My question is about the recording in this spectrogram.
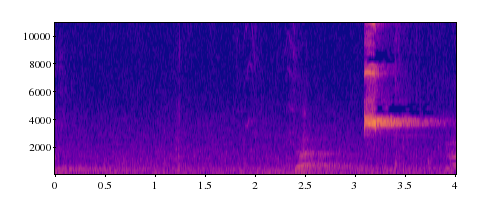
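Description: A referee's whistle blown once, short and loud, about three seconds in, over a faint murmur of voices in the gym.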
